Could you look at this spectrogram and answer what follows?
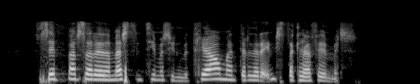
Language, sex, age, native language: Icelandic, female, 40-49, Icelandic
